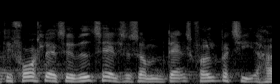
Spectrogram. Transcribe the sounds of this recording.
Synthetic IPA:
d̥e̝fɒːslɛ̰ɪt͡sʰe̝lʋe̝ð̞ˠt͡sʰɛ̰ːɪl̩səsɒ̽md̥æn̰sɡ̥fɒ̽lɡ̥əpʰɑ̈t͡sʰḭːɦɑ̈

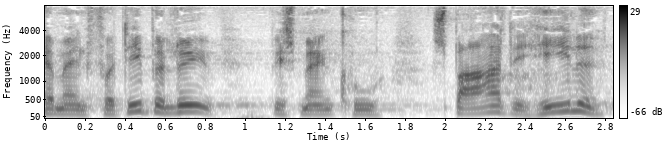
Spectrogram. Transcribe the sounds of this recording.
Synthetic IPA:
æmænfɔd̥e̝b̥e̝lø̰ːb̥ʋe̝smænkʰu | sb̥ɑ̈ːd̥e̝ɦe̝ːlə

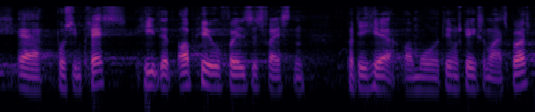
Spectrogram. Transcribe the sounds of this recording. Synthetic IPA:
ɡ̥æɐpʰɒ̽sinpʰlæshe̝̰ːld̥æd̥ɒ̽b̥hḛːʊəfel̩səsfʁɛsd̥n̩ | pʰɒ̽d̥e̝ɦe̝ɐ̰ɒ̽mʁɔ̽ːð̞̩ˠd̥e̝æɐmɔsɡ̥e̝ːeɡ̥sɒmɑ̈ːð̩ˠsb̥ɶɐsm

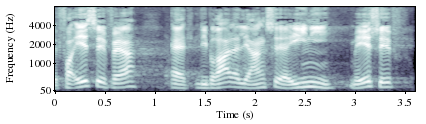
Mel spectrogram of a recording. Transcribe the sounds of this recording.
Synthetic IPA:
fʁɑ̈esefæɐ̰ | æd̥lib̥eʁɑ̰̈ːlæliɑ̈ŋsəæɐe̝ːnimeesef

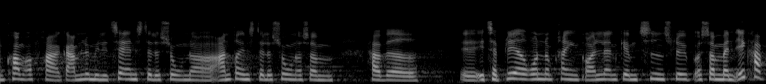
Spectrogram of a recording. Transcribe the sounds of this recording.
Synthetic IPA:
mkʰɒ̽m̰ɐfʁɑ̈ɡ̥ɑ̈mləmilit͡sʰeɐ̰e̝nsd̥ælæɕo̝̰ːnɐɒ̽ʔɑ̈nd̥ʁɐe̝nsd̥ælæɕo̝̰ːnɐsɒ̽m | hɑ̈ʋæːɐð̞ˠ | e̝t͡sʰæb̥le̝̰ːɐð̞ˠʁɔ̽n̰d̥ɒ̽mkʰʁeŋ̰iɡ̥ʁɶnlæn̰ɡ̥en̰m̩t͡sʰið̞̰ˠn̩slø̰ːb̥ɒ̽sɒ̽mːæne̝ɡ̥əhɑ̈

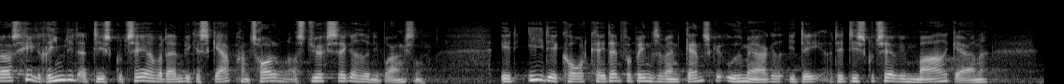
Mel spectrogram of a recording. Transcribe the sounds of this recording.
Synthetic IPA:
ɪɒ̽she̝̰ːld̥ʁiːməlid̥æd̥isɡ̥ut͡sʰe̝̰ːɐʋɒdænʋikʰæsɡ̥æɐb̥kʰɒ̽nt͡sʰʁɒ̽l̰n̩ɒ̽sd̥yɐɡ̥əse̝ɡ̥ɐhe̝ð̰ˠn̩ib̥ʁɑ̈ŋɕn̩ | e̝d̥iːd̥e̝̰ːkʰɒːd̥̚kʰæid̥enfɒ̽b̥e̝n̰l̩s̬əʋæːɐenɡ̥ænsɡ̥əʔuð̞ˠmæɐɡ̥əð̞̩ˠid̥e̝̰ːɒ̽d̥e̝d̥isɡ̥ut͡sʰe̝̰ːɐʋimɑ̈ːð̞̩ˠɡ̥æɐnə

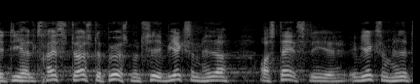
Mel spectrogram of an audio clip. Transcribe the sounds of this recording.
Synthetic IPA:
d̥ihælt͡sʰʁasːd̥ɶɐsd̥əb̥øɐ̰smot͡sʰe̝̰ːð̩ˠʋiɐɡ̥sɒ̽mhe̝ð̞̰ˠɐ | ʔɒ̽sd̥ɛ̰ːd̥sliəʋiɐɡ̥sɒ̽mhe̝ð̞̰ˠɐ

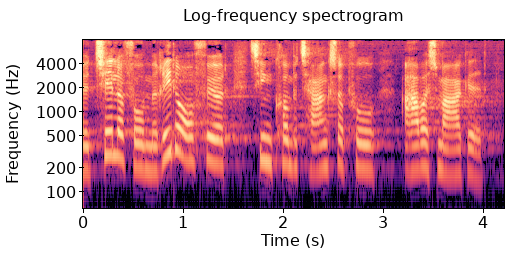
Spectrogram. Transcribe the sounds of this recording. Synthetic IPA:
t͡sʰe̝læfɔ̽mæʁid̥ɒʊɐføɐ̰d̥sinəkʰɒ̽mpʰet͡sʰɑ̈ŋsɐpʰɒ̽ | ʔɑ̈ːb̥ɑ̈ɪd̥smɑ̈ːɡ̥əðˠð̩ˠ

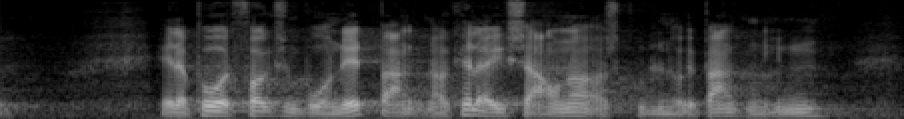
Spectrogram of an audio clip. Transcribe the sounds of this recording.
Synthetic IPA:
elɐpʰɒ̽æd̥fɒ̽l̰ɡ̥sɒmb̥ʁuːɐned̥̚b̥ɑ̈ŋ̰ɡ̥nɒ̽ɡ̥hel̰ɐe̝ɡ̥əsɑ̈ʊnɐʔɒ̽sɡ̥ulənɔ̽ːib̥ɑ̈ŋ̰ɡ̥n̩e̝nn̩

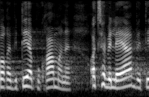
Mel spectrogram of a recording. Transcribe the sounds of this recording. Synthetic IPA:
ɒʁɛʋid̥e̝̰ːɐpʰʁo̝ɡ̥ʁɑ̈m̰ɐnə | ʔɒ̽t͡sʰɛʋe̝lɛːɐʋe̝d̥e

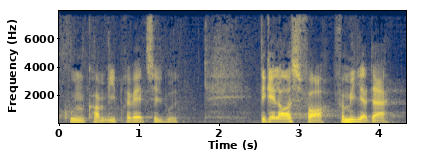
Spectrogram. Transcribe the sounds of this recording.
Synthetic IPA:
kʰunəkʰɒ̽məi̥pʰʁiʋɛ̰ːd̥̚t͡sʰe̝lb̥uð̞̰ˠ | d̥e̝ɡ̥el̰ɐɒ̽sə̥fɒ̽fæmil̰jɐd̥ɑ̈

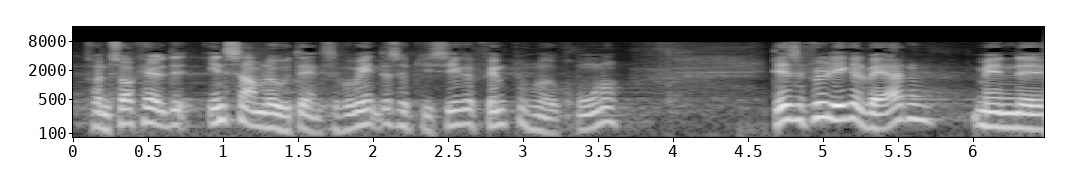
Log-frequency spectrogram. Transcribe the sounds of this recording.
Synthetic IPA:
fɒdensɒ̽kʰæl̰d̥əe̝nsɑ̈m̰lɐuðˠd̥æn̰l̩səfɒ̽ʋen̰d̥ɐsb̥lḭːsiɐɡ̥æfemd̥n̩hunɐð̞̩ˠkʰʁo̝ːnɐ | d̥e̝æɐs̬eføl̰ie̝ɡælʋæɐd̥n̩ | men

